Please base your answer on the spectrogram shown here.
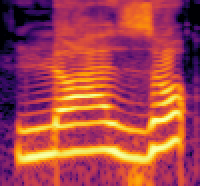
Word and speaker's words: oiseau: Nó có hai chữ S rồi, mình đọc lại chữ S bình thường được rồi. Le poisson, l'oiseau, vì có một chữ S nằm ở giữa hai nguyên âm.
